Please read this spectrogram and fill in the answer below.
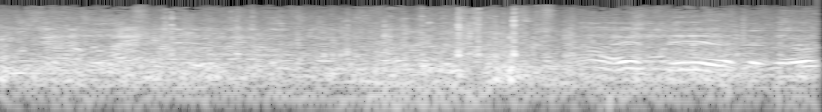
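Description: Wheelchair rolling over cobblestones, a steady rough rumble with a couple of sharp knocks from the wheels about halfway through, under indistinct voices.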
